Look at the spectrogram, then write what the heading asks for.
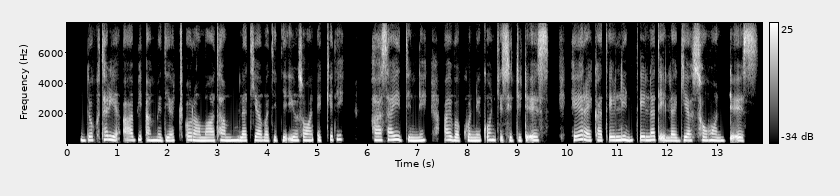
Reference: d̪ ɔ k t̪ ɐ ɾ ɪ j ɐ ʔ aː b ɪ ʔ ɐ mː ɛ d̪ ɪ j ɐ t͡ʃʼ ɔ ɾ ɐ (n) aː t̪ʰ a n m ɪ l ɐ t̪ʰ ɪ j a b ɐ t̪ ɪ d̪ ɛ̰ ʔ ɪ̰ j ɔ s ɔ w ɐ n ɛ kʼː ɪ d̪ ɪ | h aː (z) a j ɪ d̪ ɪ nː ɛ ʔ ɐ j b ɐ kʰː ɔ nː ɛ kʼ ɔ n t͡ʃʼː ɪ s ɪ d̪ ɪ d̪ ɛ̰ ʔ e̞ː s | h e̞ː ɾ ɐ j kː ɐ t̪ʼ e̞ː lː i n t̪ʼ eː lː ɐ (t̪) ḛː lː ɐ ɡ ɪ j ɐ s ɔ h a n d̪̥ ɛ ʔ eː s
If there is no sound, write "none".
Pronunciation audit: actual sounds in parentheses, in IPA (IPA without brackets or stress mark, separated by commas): m, s, t̪ʼ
